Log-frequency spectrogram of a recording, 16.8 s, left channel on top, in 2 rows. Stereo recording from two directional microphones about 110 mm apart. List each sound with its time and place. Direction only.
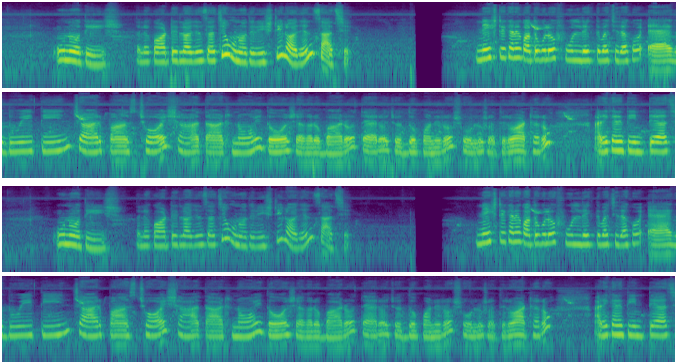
0.7 s a woman's voice: 25° right (ahead or behind); by 4.4 s centre (ahead or behind)
6.0 s speech: 20° right (ahead or behind)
